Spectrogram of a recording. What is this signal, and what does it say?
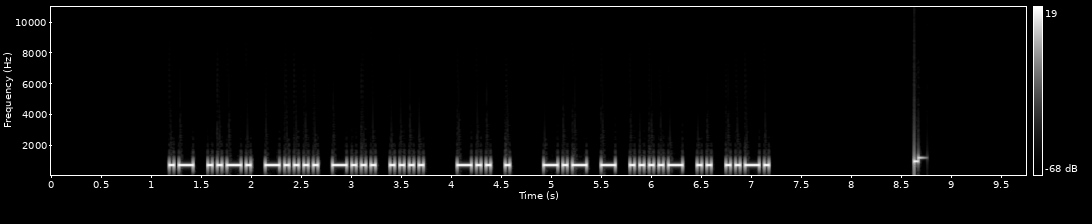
Morse code, heard as a keyed tone, about 25 wpm, 700 Hz. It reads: AF6BH DE KT4IF
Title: USA Callsign DE Callsign - 5 Characters - 25wpm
